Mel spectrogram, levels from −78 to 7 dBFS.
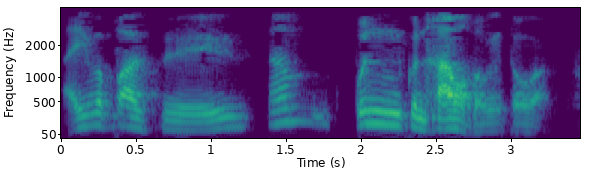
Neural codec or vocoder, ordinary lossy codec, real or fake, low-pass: codec, 16 kHz, about 1 kbps, DyCAST, with the encoder's durations; MP3, 16 kbps; fake; 3.6 kHz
